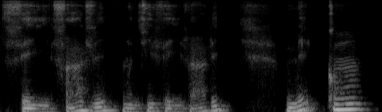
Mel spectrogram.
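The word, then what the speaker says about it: vehivavy: Et là aussi, le H, veivavi. On dit veivavi. Mais quand on le prononce rapidement, c'est vevavi. On, on avale le H et le I et on prononce tout avec vevavi.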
